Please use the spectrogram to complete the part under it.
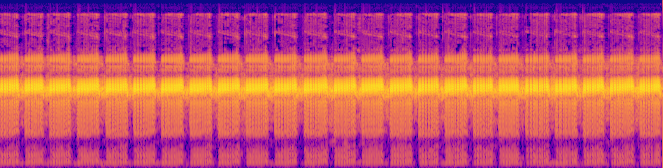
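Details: Nighttime frog song in Pakistan, heard as a steady rhythm of short buzzy bursts, roughly three and a half per second, high and reedy with a low thudding undertone and no pauses.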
